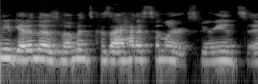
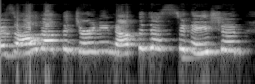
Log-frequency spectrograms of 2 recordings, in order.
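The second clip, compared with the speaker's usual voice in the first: high loud fast mock-wise saying; smug proclamation; 13 semitones higher, 13 dB louder than usual. Showing off on the rocks, high smug proclamation. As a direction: preach it like a guru.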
